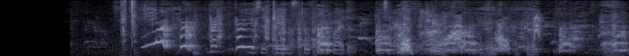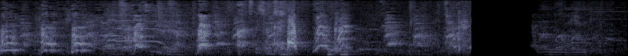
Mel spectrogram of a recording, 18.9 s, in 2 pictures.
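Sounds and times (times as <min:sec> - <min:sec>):
dogs barking and yipping: 0:02.1 - 0:16.5
speech: 0:03.2 - 0:08.2.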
